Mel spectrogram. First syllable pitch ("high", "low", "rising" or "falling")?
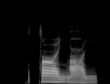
falling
